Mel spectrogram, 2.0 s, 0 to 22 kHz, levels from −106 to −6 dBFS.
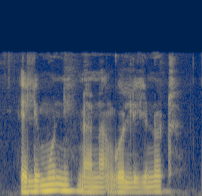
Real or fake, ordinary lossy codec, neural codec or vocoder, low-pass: real; none; none; 7.2 kHz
